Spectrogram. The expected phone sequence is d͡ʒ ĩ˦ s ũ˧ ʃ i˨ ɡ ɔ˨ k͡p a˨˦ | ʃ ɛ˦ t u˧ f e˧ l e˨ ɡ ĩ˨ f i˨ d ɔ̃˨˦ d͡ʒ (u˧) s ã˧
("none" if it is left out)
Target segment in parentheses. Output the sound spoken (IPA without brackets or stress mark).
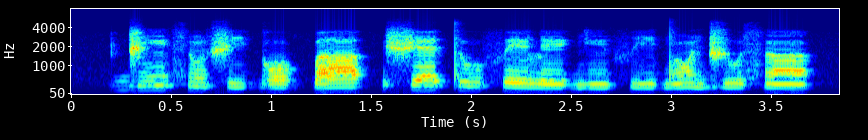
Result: u˧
